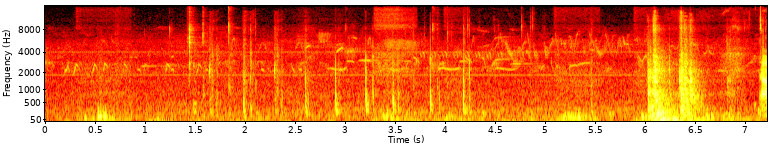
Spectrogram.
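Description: A door is opened in the video game Sherlock Holmes: The Awakened. Light clicks and taps lead to a louder creaking, scraping burst near the end, heard close over a quiet ambient background with no talking.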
